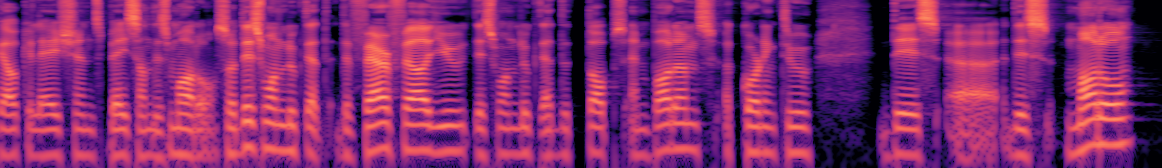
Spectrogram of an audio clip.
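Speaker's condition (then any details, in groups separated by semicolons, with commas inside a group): No condition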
